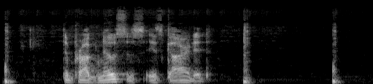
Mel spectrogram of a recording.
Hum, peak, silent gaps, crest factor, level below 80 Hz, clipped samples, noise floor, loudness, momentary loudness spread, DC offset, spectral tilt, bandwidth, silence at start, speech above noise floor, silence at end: none; -2 dBFS; none; 22 dB; -54 dBFS; under 0.1%; -63 dBFS; -23 LUFS; 13 LU; under 0.1%; -4.5 dB/octave; 16 kHz; 0.05 s; 41 dB; 0.35 s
